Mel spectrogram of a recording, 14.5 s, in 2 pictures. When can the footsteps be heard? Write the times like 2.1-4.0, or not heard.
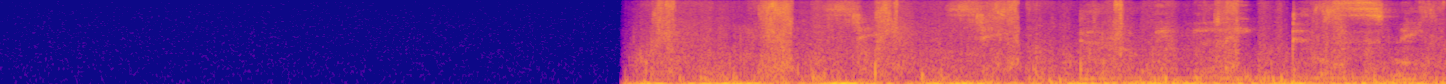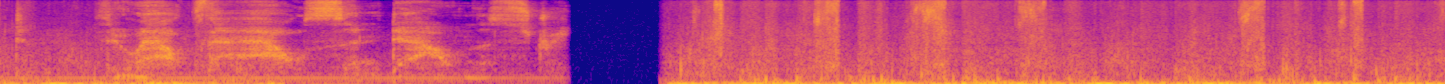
3.1-8.7, 10.6-14.4.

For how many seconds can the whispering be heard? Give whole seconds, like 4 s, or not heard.
6 s.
